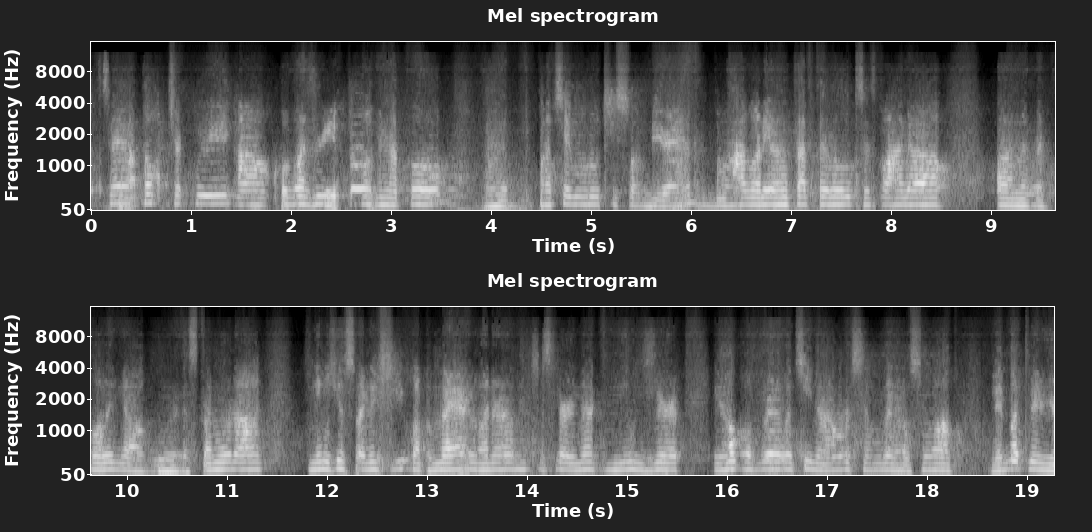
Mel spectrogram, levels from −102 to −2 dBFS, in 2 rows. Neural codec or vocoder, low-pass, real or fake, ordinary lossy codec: codec, 44.1 kHz, 0.9 kbps, DAC; 14.4 kHz; fake; Opus, 16 kbps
